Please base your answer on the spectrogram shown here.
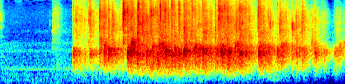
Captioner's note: applause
